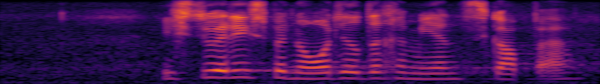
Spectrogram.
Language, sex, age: Afrikaans, female, 19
